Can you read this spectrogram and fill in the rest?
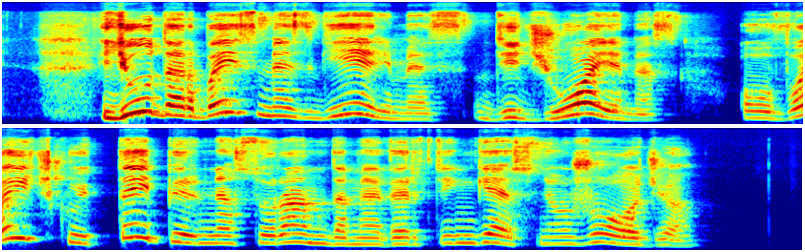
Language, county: Lithuanian, Klaipėda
